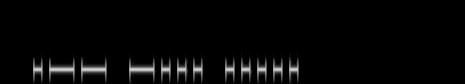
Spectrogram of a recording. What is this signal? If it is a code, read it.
Morse code, heard as a keyed tone, about 15 wpm, 700 Hz. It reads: WB5
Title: USA Call Sign Prefixes - Repeated 2x - 15wpm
